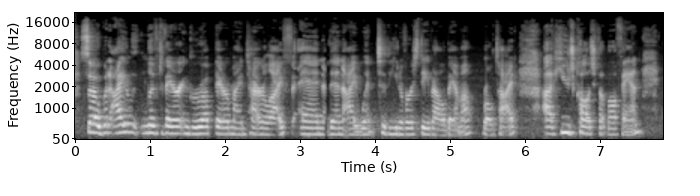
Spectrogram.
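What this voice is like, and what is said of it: Mild Southern US accent. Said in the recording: “you pick up on a Southern accent... Maybe a little more Southern... Maybe not quite as Southern as my other fellow Alabamians”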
